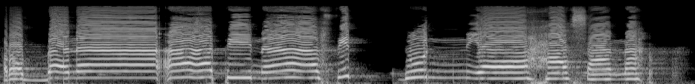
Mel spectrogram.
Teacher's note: satu kata maka tidak boleh dibaca mendengung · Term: izhar mutlak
